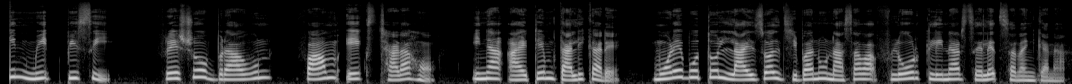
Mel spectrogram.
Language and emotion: Santali, neutral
